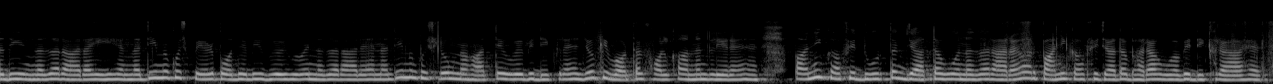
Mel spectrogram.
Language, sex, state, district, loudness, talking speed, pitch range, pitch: Hindi, female, Maharashtra, Dhule, -28 LUFS, 255 wpm, 225-250 Hz, 235 Hz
